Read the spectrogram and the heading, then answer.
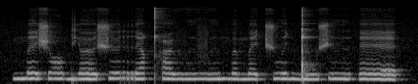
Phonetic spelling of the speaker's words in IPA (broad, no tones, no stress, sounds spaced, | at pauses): m ɛ ʃ ɔ b j œ ʃ ø r ɛ qʰ ø v ɨ v ɨ m œ m ɛ t͡ʃ u e̯ ŋ͡ǃ u ʃ ɨ | ɛ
